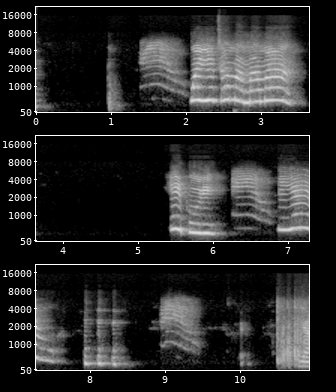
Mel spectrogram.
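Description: A cat meows several times, drawn-out and wavering calls spread through the stretch, close and loud, with a person speaking briefly between them.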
